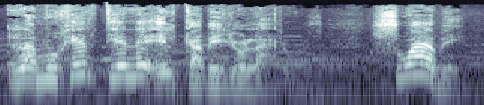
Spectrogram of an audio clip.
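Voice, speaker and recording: A loving Bolivian father in a radio soap opera. He is a stubborn union man who reasons gently and slowly, with very lively intonation. Faint music plays underneath. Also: high-pitched, full character voice. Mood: tender, reassuring.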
